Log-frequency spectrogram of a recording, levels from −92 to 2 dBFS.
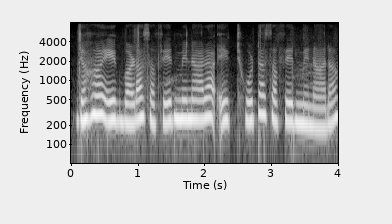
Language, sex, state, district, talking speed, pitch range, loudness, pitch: Hindi, female, Madhya Pradesh, Bhopal, 135 wpm, 225-250 Hz, -12 LUFS, 240 Hz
